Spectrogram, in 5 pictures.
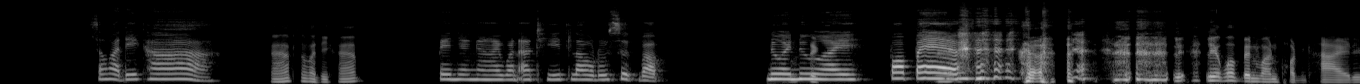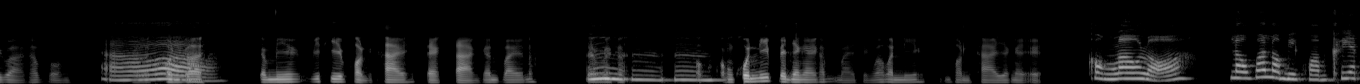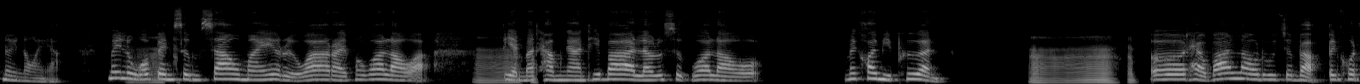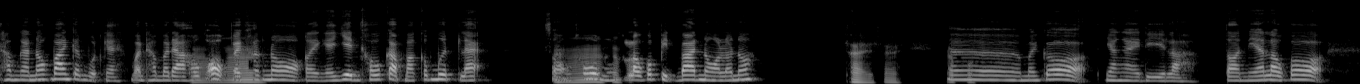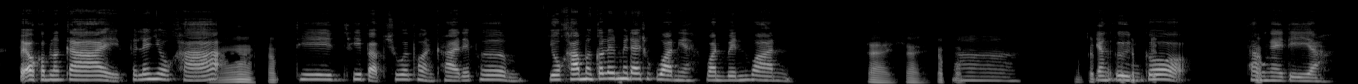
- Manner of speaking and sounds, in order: chuckle
- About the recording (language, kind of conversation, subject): Thai, unstructured, ศิลปะช่วยให้เรารับมือกับความเครียดอย่างไร?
